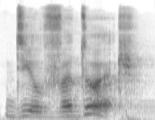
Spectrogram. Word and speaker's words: de elevador: We know it's two words and when we write them down, it's clearly two words, de elevador, but elevador starts with a vowel and when we say de, we're dropping the vowel sound. So when we pronounce it, we tend to put them together.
